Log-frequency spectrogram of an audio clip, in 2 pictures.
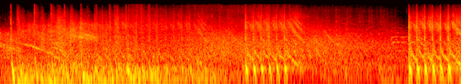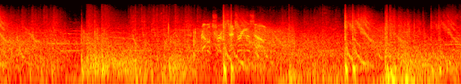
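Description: Laser bolts whine and zip past.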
